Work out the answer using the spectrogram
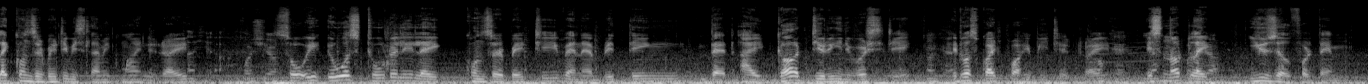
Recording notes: Was discussing about university life with my friend while driving.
